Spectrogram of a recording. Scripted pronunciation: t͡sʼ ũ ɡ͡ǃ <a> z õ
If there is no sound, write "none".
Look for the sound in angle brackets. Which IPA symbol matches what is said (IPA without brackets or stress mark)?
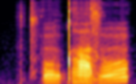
a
